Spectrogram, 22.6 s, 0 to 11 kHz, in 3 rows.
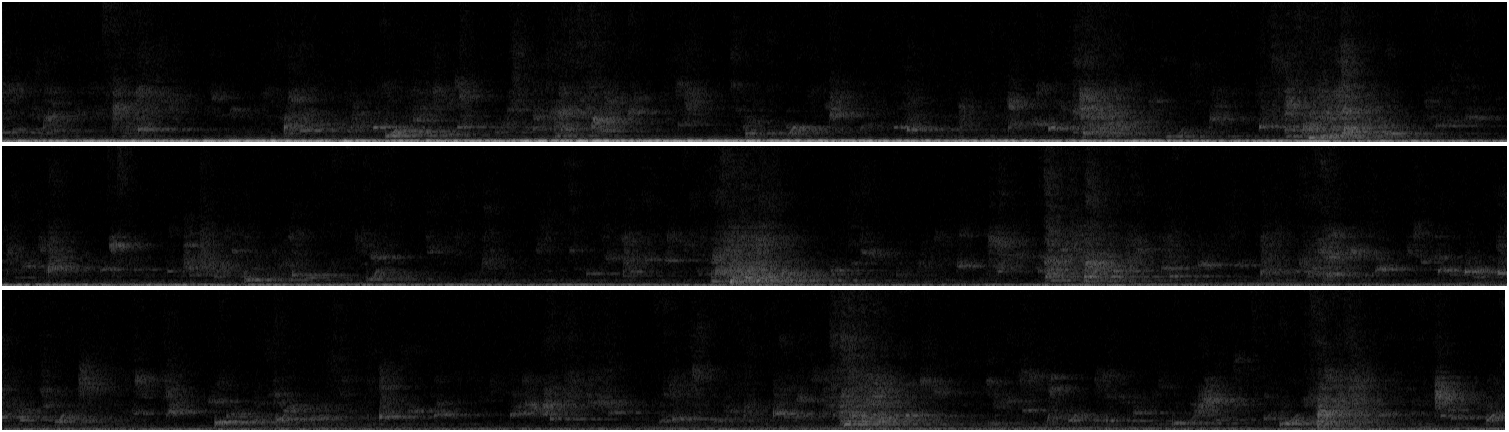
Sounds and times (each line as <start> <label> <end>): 0.0 water 22.5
